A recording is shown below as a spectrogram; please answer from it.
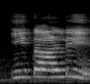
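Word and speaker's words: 意大利: 보시면요, 이달리 샹라라고 되어 있어요. 이달리 샹라. 여기서 이달리라는 앞에 세 글자예요. 이달리는 이탈리아라는 단어입니다. 이탈리아 그 영어로 했었을 때 발음과 비슷하죠.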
